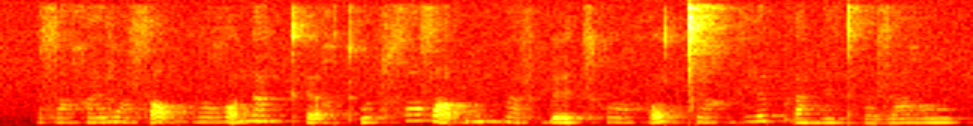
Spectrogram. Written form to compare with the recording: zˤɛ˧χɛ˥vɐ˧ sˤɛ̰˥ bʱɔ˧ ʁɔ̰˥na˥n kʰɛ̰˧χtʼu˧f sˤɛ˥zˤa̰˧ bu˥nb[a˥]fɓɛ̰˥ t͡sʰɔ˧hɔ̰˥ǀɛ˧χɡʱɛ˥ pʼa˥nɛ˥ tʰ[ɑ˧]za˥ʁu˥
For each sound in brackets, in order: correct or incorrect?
incorrect: a˧, incorrect: ɐ˧

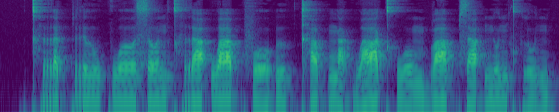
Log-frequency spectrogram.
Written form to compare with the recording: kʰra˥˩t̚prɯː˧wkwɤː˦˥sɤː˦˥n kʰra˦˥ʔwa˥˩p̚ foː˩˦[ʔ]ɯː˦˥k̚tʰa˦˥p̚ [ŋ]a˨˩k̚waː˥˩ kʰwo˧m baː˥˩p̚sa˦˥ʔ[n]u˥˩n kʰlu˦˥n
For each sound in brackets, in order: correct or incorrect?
correct, correct, correct

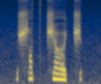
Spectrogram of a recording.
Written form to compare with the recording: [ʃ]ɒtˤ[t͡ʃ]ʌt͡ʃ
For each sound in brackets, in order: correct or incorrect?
correct, correct

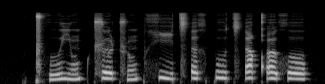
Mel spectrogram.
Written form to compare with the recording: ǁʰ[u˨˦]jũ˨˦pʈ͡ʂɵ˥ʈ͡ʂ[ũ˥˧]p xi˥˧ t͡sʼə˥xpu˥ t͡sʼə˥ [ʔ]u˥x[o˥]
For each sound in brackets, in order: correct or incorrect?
correct, incorrect: ũ˨˦, incorrect: qʼ, correct

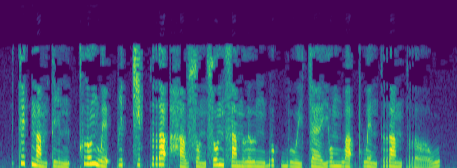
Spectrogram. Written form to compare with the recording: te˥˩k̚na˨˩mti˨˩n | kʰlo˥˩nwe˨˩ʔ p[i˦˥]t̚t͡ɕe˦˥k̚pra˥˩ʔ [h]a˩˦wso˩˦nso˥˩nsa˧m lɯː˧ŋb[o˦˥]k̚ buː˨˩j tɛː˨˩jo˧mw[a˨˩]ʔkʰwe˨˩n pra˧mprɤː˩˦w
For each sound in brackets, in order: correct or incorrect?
correct, correct, incorrect: o˥˩, correct

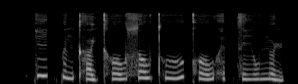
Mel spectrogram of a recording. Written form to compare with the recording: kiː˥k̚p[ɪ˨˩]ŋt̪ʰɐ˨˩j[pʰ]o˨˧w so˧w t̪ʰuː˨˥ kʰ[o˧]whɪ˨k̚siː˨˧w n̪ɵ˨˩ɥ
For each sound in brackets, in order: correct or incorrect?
incorrect: ɪ˨, incorrect: kʰ, incorrect: o˨˥

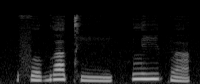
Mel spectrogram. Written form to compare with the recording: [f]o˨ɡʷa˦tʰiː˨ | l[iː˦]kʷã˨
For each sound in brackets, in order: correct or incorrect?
correct, correct

